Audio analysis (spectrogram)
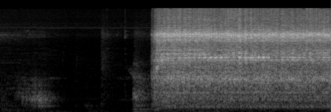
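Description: An electric mixer whips coffee cake batter until foamy, starting abruptly after a brief quiet voice and then running loud and steady with a continuous high whir.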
